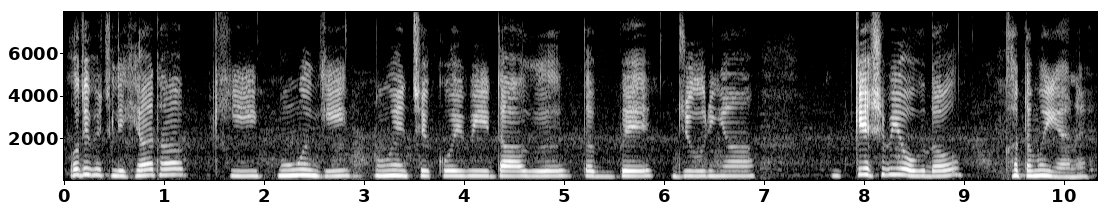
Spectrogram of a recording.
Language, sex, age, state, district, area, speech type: Dogri, female, 18-30, Jammu and Kashmir, Udhampur, rural, spontaneous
